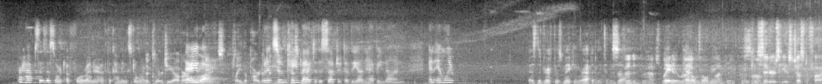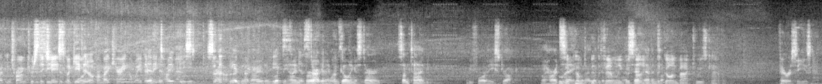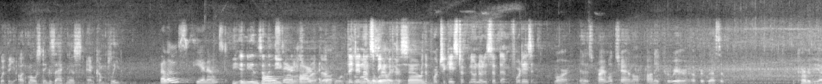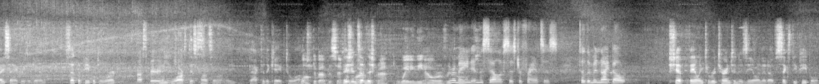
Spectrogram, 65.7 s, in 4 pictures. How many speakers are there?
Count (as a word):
eight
